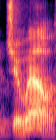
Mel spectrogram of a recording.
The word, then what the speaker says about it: Joel: the of his firstborn was Joel so Joelle sometimes sometimes pronounced and the name of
